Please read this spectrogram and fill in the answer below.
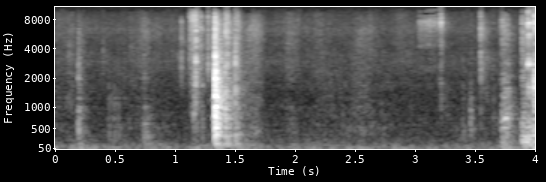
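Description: Scissors snipping through crochet yarn: one short, sharp snip about a third of the way in, with a few faint handling ticks around it.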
